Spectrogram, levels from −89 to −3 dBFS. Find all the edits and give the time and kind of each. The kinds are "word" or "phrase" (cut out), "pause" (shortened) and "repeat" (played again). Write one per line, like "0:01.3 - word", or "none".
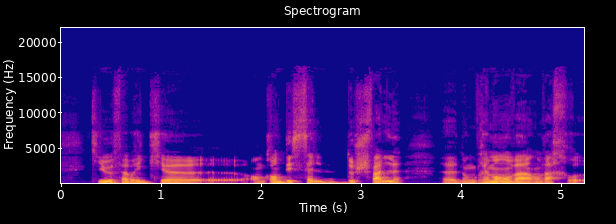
0:02.2 - word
